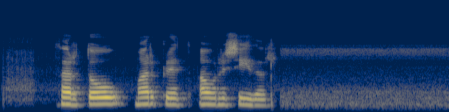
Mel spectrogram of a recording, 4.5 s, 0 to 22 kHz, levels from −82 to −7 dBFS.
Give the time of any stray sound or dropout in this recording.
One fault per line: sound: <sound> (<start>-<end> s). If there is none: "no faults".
no faults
